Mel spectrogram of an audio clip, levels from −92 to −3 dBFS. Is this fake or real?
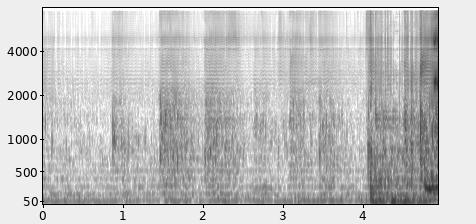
fake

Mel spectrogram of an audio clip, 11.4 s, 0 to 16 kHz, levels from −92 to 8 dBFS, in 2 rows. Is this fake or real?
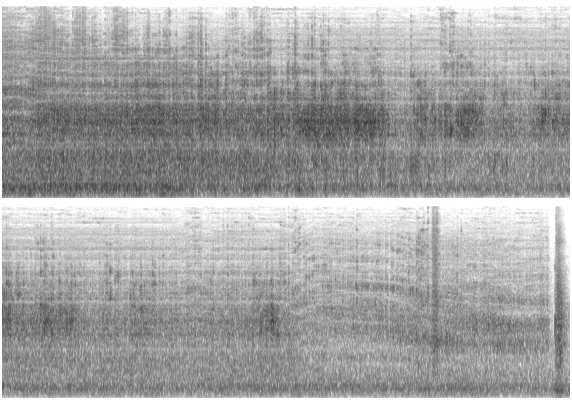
real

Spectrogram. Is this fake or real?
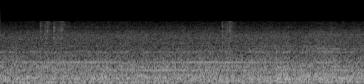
real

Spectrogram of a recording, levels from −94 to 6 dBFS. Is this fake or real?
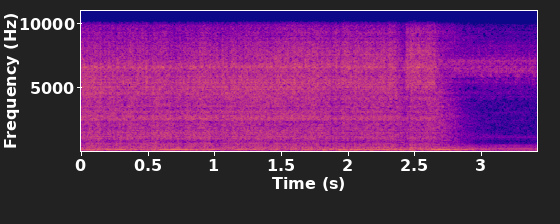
fake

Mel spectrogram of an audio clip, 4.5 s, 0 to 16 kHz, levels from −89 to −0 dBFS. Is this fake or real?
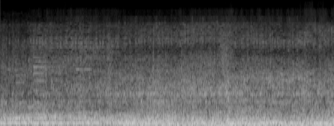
real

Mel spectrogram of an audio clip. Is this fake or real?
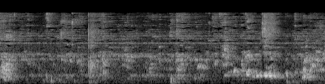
real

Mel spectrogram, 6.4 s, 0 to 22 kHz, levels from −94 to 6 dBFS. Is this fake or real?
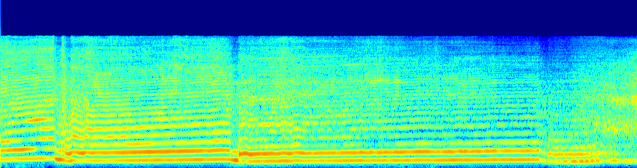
fake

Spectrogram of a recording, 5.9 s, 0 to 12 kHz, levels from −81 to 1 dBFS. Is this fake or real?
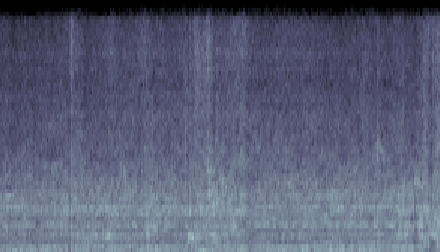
fake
